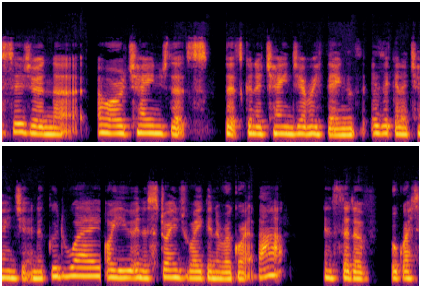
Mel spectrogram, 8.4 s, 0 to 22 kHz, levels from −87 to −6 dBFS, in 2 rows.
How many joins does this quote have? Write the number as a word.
one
